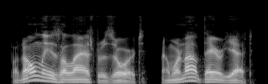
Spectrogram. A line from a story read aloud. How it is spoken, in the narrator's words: Doc grumbled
